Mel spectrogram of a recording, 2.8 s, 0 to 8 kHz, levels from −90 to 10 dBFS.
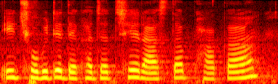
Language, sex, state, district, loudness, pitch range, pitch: Bengali, female, Tripura, West Tripura, -16 LUFS, 215-245 Hz, 235 Hz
